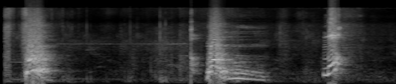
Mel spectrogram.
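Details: An angry female German Shepherd gives three loud, harsh barks spaced irregularly over a few seconds.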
